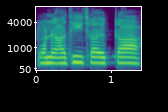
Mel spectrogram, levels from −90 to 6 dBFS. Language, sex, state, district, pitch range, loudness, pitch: Maithili, male, Bihar, Araria, 235-245 Hz, -12 LUFS, 240 Hz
